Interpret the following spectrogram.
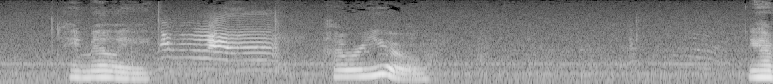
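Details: Orange house cat Millie chatting indoors in a string of clear meows: a short falling call, a long wavering one, then a rising-falling chirpy meow and a final onset, over a constant low electrical hum with quiet human speech.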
